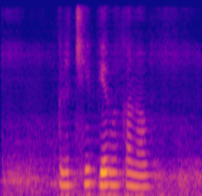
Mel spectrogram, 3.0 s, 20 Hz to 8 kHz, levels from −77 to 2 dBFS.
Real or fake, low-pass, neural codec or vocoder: fake; 7.2 kHz; codec, 24 kHz, 0.5 kbps, DualCodec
